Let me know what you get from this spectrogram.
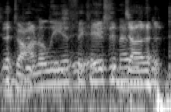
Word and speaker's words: Donnellyification: Denellification. – Because is that how you say it? – Donnellyification. – Donnellyification. – Right.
